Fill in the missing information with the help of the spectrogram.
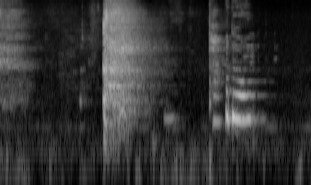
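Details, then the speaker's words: Sneeze from an adult with an itchy nose, with the urge to sneeze again afterward. "comme à chaque fois que je fais une crise d'éternuement ou un éternuement tout court"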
